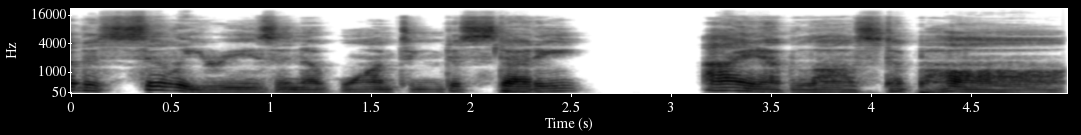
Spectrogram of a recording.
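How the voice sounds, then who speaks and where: Putting on a character voice, the man talks at a fairly low pitch and a fairly slow pace. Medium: read story. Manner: ingratiating, courteous.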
